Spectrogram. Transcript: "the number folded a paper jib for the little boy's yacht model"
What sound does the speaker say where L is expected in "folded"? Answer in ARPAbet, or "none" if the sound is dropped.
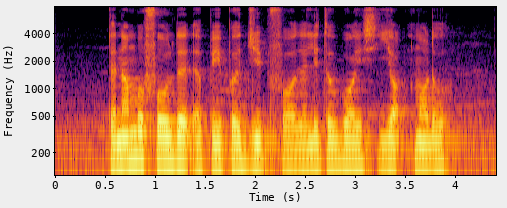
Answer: L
